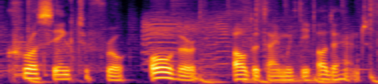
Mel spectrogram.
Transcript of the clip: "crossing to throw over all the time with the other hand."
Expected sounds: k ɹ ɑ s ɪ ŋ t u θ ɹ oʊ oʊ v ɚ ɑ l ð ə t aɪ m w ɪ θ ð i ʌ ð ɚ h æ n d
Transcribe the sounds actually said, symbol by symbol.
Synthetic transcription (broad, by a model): k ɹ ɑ s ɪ ŋ t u f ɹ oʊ oʊ v ɚ ɑ l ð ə t aɪ m w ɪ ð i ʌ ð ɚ h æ n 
